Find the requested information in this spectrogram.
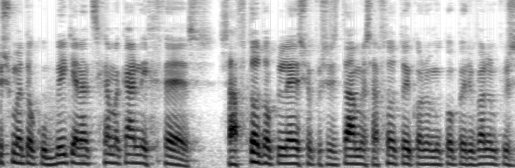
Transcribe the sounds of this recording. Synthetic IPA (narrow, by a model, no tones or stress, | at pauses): sume̞t̪o̞kubicenɐt̪i̥si̥xɐme̞kɐnixθe̞sːeɐft̪o̞t̪o̞ple̞sio̞pusizit̪ɐme̞sɐft̪o̞t̪o̞iko̞no̞miko̞pe̞ɾivɐlo̞npusi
